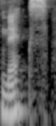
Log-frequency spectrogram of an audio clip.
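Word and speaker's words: Mx: It's pronounced mix.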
